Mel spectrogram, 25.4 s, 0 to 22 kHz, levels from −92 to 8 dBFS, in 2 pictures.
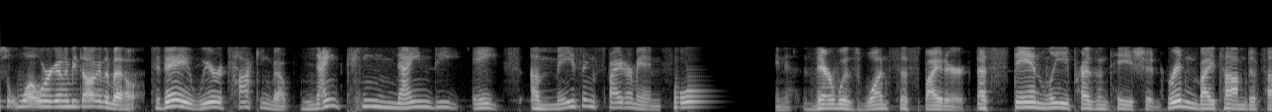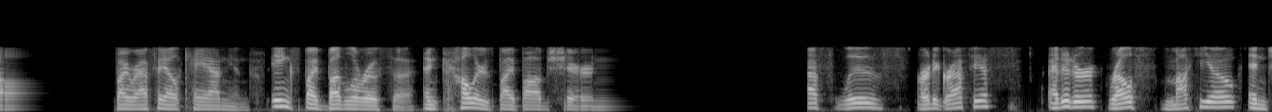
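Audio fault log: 6.34–6.81 s, 12.27–12.78 s (just after "presentation written by"), 18.27–18.66 s: repeated packet loss (robotic sound). The sound turns choppy as five, seven and five short holes, the longest 45 to 58 ms, are patched by repeating the preceding sound, which covers about 30 to 40 percent of each stretch.
6.87–7.77 s, 12.78–13.87 s, 18.70–20.81 s: long network dropout. Each loss run ends in a brief fading buzz or hiss, then silence of 0.53 s, 0.76 s and 1.83 s. The audio resumes with 0.88 s, 1.08 s and 2.1 s gone, likely because packets stopped arriving altogether.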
